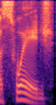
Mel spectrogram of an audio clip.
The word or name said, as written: assuage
